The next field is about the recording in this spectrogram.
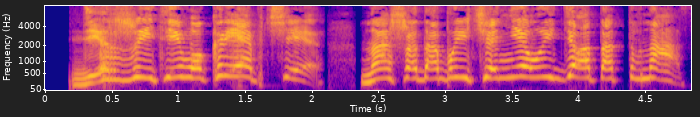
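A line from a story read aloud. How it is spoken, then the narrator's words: Frenzied screaming. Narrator (Russian): вопила бесноватая герла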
